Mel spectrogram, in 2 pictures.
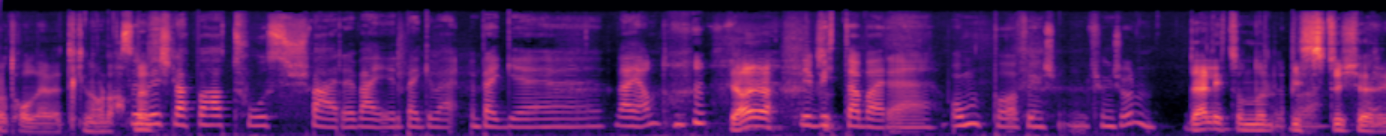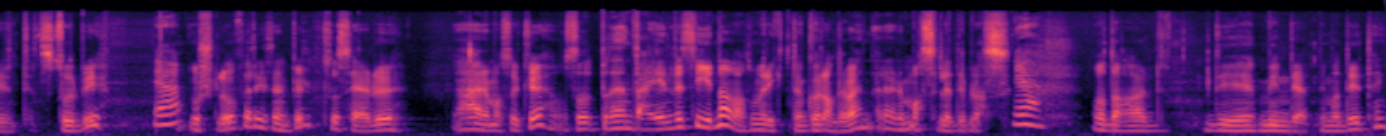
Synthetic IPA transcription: ɔt̪hɔlːəæʋḛɪt̪ɪ̥kːənɔɖɑmɛnʋɪʂɭɑpːɔhɑːt̪ʰuːʂʋæːɾəʋæɪəɾbɛɡːəbɛɡəʋæɪɑnjɑːjɑːʋɪbʏt̪ːɑbɑːɾə̰ʔʊmpʰɔfʉŋkʂuːnn̩ | d̪ɛæɭɪt̪ːsɔnːɔʋɪsd̪ʉçøːɾəɾʉnɪɛnst̪uːɾbyːʊʂlʊfɔɾɛksɛmpəlsɔseːɖʉ | ɑhæːɾæɾmɑsːəkʰøːɔsɔpʰɔd̪ɛnʋæɪənʋɛsiːd̪nɑd̪ɑsɔmɾɪkt̪ɪnɔɡoːɾɑnd̪ɾʋæɪnd̪æ̰ɾæɖɛmɑsːəlɛd̪əɾplɑsɔd̪ɑhɑd̪ɪmʏnd̪ɪheːt̪nəʋɪmɔd̪ɪt̪ʰɛŋ

